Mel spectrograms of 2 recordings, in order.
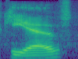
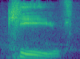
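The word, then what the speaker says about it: Kyiv: So you are constantly hearing people pronounce it as Kiev. But I think the proper pronunciation of it is now Keev, but Russia bombed Kev.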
